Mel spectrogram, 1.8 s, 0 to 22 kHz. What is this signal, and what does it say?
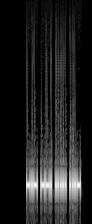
Morse code, heard as a keyed tone, about 51 wpm, 700 Hz. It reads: KG5V
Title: K1USN SST QSO Practice - 50wpm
